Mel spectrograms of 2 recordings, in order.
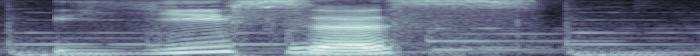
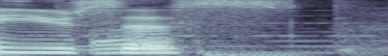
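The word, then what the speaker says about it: Jusis: It's Yeesus. I always want to say Eusus, but it's Yeesus, and he's like he's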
